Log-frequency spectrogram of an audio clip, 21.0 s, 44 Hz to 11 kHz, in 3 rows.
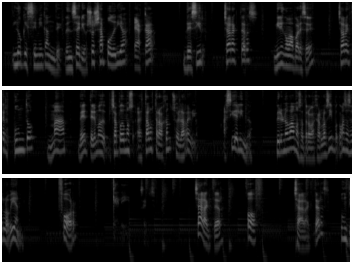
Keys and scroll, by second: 3.5-6.7 typing, 9.0 Escape, 9.2-13.3 typing, 10.8 Escape, 12.1 Escape, 14.6-15.9 typing, 17.1-20.9 typing.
